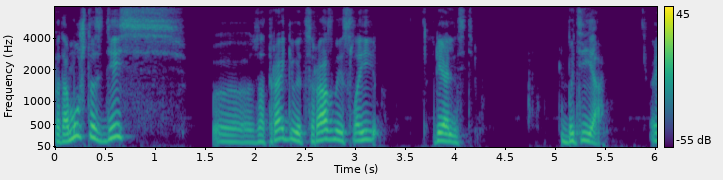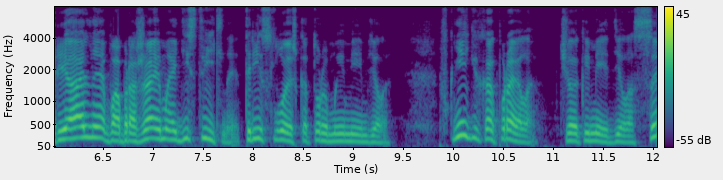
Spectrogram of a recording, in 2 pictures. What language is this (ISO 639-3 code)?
rus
